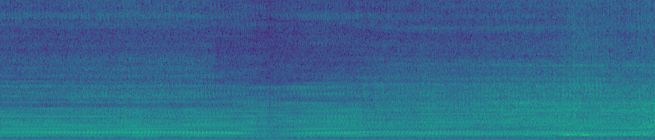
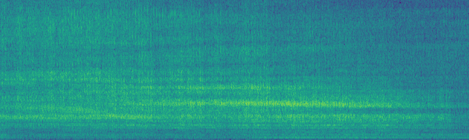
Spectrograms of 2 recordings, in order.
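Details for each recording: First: Skew chisel on a lathe pushed into the bevel too hard: harsh, rough scraping cut with a faint steady tone underneath, discoloring wood and leaving ridges and indentations. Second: Skew chisel peel cut on a lathe: steady high, airy hiss of a sharp edge shearing wood, swelling midway then easing off, peeling the wood away in long shavings; normal clean cut.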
